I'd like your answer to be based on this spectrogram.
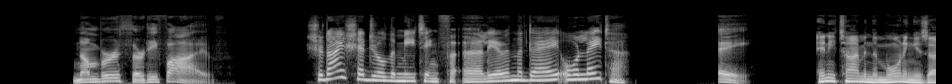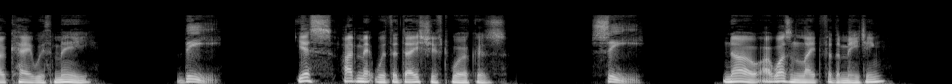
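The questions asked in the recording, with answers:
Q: Should I schedule the meeting for earlier in the day or later?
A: A: Any time in the morning is okay with me.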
